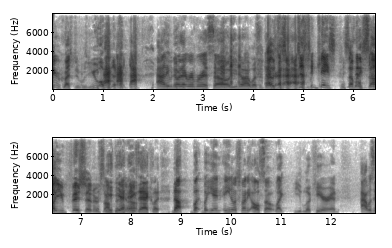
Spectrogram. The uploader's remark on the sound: In the Locker Room Live from Steelers Training Camp Day 6. Are live from the second day of full pads.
